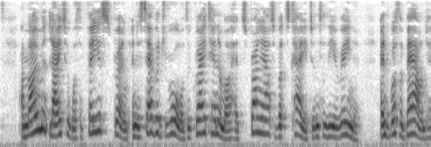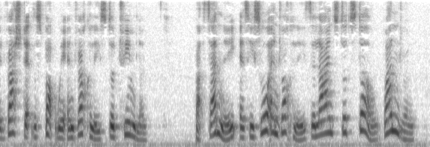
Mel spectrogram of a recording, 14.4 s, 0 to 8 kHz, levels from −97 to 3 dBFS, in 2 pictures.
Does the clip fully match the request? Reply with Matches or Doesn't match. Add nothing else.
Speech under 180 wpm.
Doesn't match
